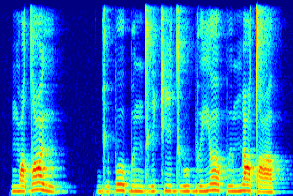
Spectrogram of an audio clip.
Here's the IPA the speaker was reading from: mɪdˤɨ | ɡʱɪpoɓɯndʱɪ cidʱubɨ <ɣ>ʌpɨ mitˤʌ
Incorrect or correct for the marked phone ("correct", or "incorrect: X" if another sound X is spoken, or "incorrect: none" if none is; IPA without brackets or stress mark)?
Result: incorrect: j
